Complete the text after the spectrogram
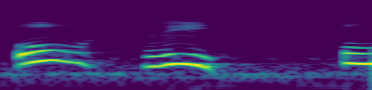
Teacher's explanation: ग़ैन भी मोटा है, यहाँ पे रॉ को बारीक पढ़ा जाएगा, नुक्ते वाला क़ाफ मोटा पढ़ा जाएगा।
